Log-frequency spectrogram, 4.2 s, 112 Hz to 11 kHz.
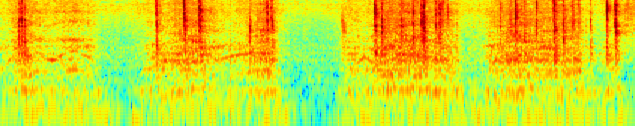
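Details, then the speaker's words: Creality K2 Plus 3D printer, left and right front belt tensioners: printer head moving back and forth with a gritty rasping grind each pass; bearings suspected shot on both sides, one worse. "sounds like the bearings or something in there are shot on both sides. This one does it too, but this one really did a bad job."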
